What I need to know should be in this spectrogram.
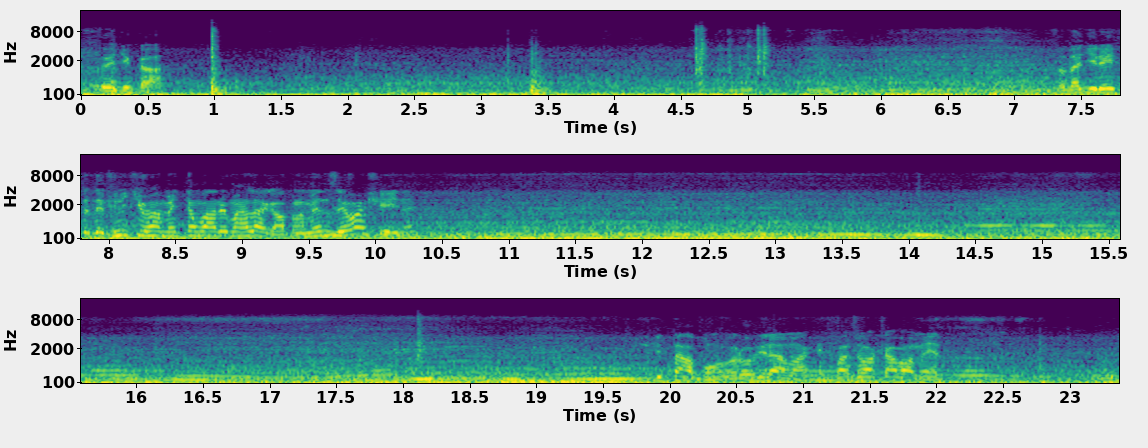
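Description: A heavy diesel engine rumbles steadily up close.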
